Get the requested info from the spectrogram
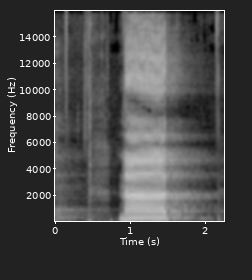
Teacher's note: di ta ini ada sifat syiddahnya, suaranya kuat ya. Nat. Kemudian dipermudah, di belakangnya ada hams, keluar angin.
